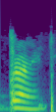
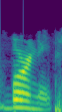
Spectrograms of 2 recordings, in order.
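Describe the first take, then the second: First: The ending is a plain D sound. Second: The ending is said as an extra syllable. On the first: The speaker calls it right. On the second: The speaker calls it wrong. "No se pronuncia"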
